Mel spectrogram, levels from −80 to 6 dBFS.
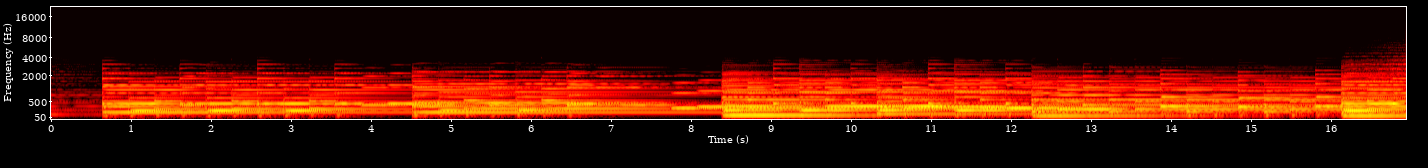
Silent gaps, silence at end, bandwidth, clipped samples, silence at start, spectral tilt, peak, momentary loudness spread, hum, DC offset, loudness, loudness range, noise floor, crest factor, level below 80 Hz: none; 0 s; 4.4 kHz; under 0.1%; 0 s; -11 dB/octave; -10 dBFS; 8 LU; none; under 0.1%; -24 LUFS; 4 LU; -51 dBFS; 14 dB; -46 dBFS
